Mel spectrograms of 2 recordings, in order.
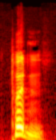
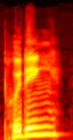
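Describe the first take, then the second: First: It ends in -in, Georgia style. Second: It ends with a full -ing sound.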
